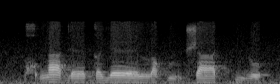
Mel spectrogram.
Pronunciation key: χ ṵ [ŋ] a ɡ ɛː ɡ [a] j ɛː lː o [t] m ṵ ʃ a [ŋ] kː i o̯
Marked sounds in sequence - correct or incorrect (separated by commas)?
correct, incorrect, incorrect, incorrect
